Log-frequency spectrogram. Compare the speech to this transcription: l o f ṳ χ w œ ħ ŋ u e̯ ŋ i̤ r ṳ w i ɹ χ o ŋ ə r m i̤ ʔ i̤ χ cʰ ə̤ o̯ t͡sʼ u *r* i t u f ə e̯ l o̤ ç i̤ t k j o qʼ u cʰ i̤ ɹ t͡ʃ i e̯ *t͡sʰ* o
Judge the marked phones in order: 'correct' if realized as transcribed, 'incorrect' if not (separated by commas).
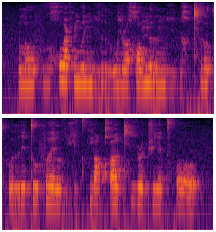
correct, incorrect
